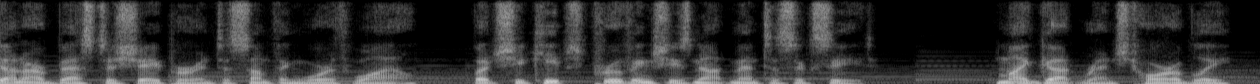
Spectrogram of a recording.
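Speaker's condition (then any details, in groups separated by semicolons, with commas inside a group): No condition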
